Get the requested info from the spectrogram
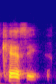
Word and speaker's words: Kesse: How did we decide to say this? Kesse or Kesse? – I think it's Kesse, but I said it wrong in the intro. – Okay, so we'll go with Kesse.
